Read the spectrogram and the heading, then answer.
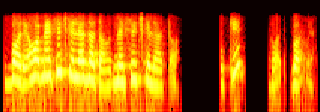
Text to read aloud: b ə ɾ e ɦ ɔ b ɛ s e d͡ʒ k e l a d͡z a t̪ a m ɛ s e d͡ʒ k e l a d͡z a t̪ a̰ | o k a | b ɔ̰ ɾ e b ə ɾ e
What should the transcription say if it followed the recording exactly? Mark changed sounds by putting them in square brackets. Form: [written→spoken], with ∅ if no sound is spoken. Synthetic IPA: b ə ɾ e ɦ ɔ [b→m] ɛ s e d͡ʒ k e l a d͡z a t̪ a m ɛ s e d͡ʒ k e l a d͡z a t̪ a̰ | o k [a→e] | b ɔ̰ ɾ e b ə ɾ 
